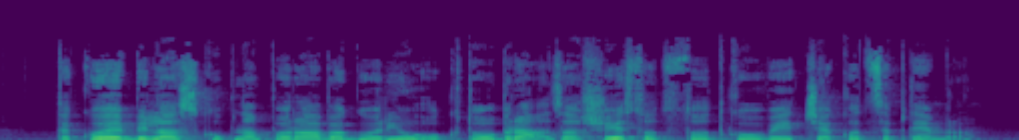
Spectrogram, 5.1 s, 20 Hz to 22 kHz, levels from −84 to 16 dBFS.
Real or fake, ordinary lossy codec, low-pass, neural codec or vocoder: real; MP3, 64 kbps; 19.8 kHz; none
